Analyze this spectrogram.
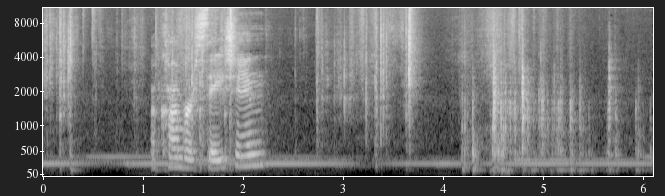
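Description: Playing cards rustle and slap softly as they are shuffled.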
